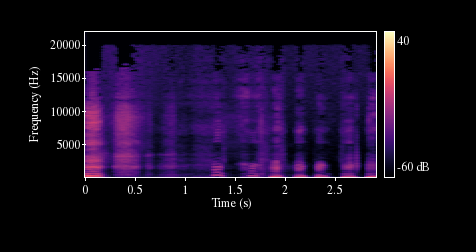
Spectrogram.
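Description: A voice performs a dramatic gasp: two loud, breathy intakes of air, followed by a quick run of short, voiced huffing breaths.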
